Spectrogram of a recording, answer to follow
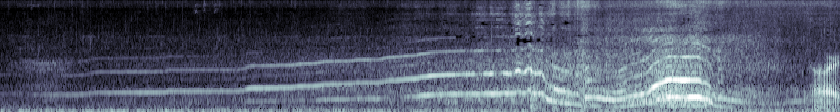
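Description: Brushless electric motor of a fast RC speedboat whining as the boat accelerates, the pitch climbing steadily for about five seconds. The pitch then wavers, dips and rises again as the boat passes closest, loudest about seven seconds in, while the hull gets a little rocky at top speed.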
